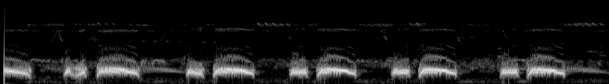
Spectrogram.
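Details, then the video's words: Spotted dove call used as a lure for trapping birds: low, hollow coos in pairs, a short stuttering note then a longer drawn-out one that falls at the end, repeated about once a second, with a faint high whine behind. "The Sound Of Spotted Dove is good,Bẫy cu gáy bằng mồi trồn,เสียงนกเขาใหญ่,Suara Terkukur Pikat Tua 2"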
